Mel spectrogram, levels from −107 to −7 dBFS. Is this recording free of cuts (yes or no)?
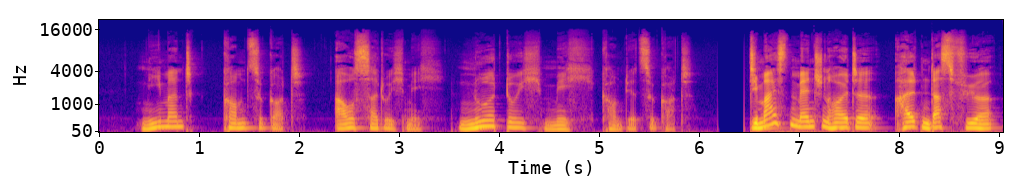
no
